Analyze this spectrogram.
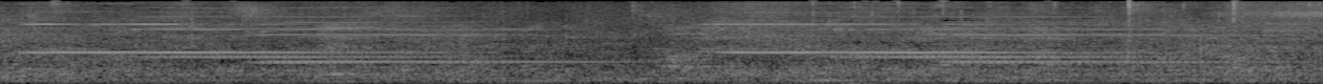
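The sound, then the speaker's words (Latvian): The Saeima (Latvian parliament) bell rings before a vote, a steady electric bell without pause for several seconds, a bright, buzzing metallic tone holding at an even loudness over a low murmur of voices. “Paldies, lūdzu zvanu.”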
